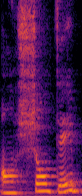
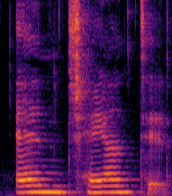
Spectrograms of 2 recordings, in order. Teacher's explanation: In French, this word is often used when you meet someone, enchanté, with a sh sound, enchanté, but in English, we need to use the ch sound, enchanted.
